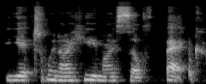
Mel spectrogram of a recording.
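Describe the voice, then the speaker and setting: A woman's voice: medium pitch, flat delivery, unhurried. A woman co-hosting a casual chat, with a mostly Australian accent blended from many places, talking chattily and laughing easily. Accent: Australian mixed with others. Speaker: co-host.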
